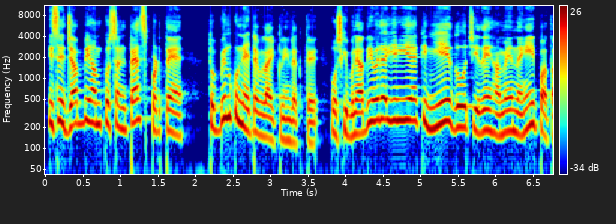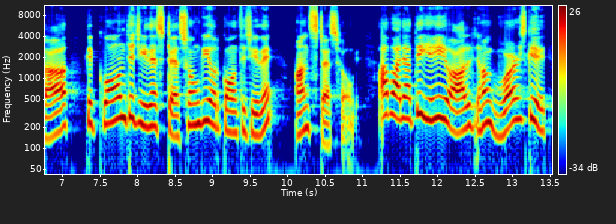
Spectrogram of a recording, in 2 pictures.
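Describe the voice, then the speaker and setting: High-voiced man teaching pronunciation. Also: a little mellow. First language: Hindi or Urdu. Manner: explains step by step, demonstrating stressed words slowly. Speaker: English teacher. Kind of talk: pronunciation lesson.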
